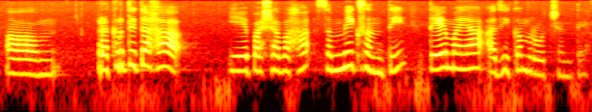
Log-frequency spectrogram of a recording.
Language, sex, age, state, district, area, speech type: Sanskrit, female, 18-30, Tamil Nadu, Coimbatore, rural, spontaneous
